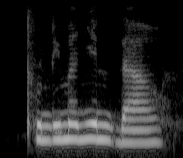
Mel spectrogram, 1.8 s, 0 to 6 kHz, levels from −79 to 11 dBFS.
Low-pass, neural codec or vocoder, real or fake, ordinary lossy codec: 5.4 kHz; vocoder, 44.1 kHz, 80 mel bands, Vocos; fake; Opus, 24 kbps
